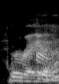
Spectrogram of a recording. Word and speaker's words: Thurraya: Did I pronounce that correctly, Thurraya? Yes, Thurraya.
